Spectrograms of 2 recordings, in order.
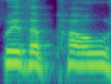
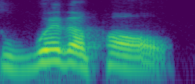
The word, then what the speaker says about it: Withypoll: do we have any views on whether it's withy paul or witty poe it's spelt both ways it's pronounced with a pole street these days but that doesn't mean that's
